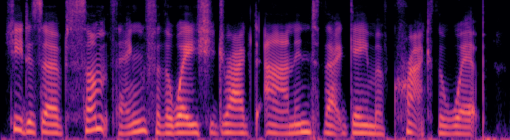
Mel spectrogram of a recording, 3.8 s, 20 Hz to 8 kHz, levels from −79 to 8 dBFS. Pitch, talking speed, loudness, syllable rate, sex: 180 Hz, 250 wpm, -18 LUFS, 6.5 syllables/s, female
